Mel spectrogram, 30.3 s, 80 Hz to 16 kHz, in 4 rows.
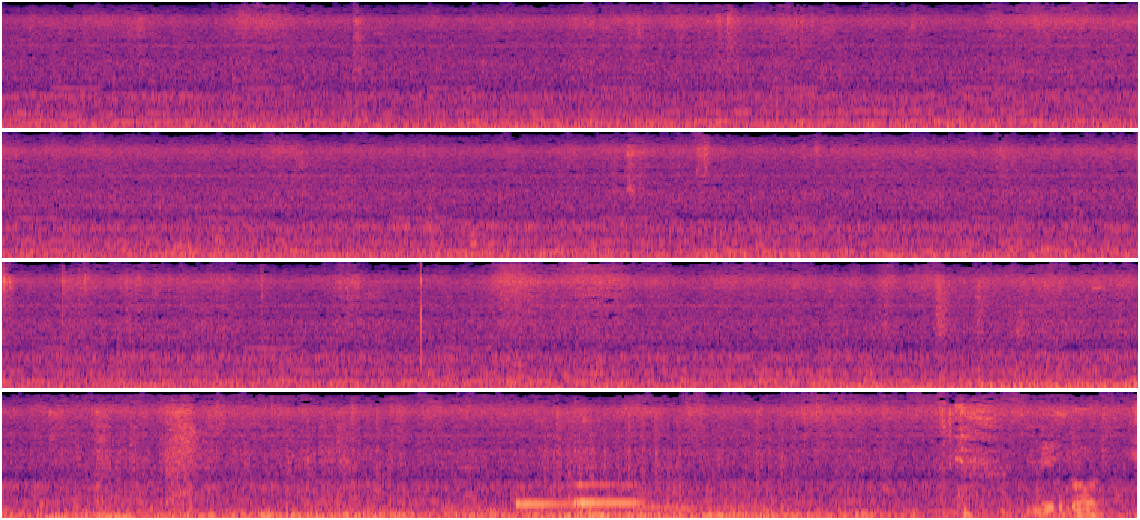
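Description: Interior of a 71-414 Pesa Fox low-floor tram in motion: a steady running hum and rumble with a few steady tones in it, growing louder in the second half. A brief high squeal comes near the end.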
